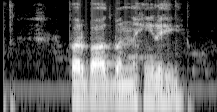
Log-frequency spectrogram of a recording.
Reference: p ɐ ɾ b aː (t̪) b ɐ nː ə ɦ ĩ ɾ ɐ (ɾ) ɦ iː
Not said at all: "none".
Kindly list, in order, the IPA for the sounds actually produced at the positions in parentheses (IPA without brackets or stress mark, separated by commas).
d̪, none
